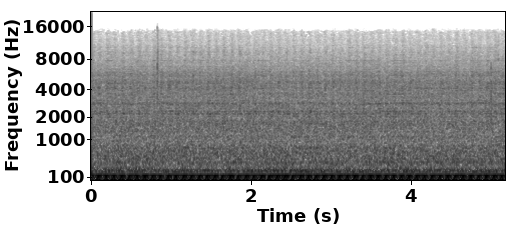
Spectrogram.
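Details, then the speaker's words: 1998 Ford Ranger 3.0 (swapped engine), before repair: steady idle stuck at about 1200 rpm, roughly 500 rpm above the commanded speed, with the idle air solenoid fully closed; high idle from unmetered air entering through a hole. "all right see the idol Aris illinoid already dropped to zero it's trying to bring the RPM down but it can and so RPM is at 1200"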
